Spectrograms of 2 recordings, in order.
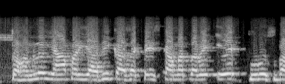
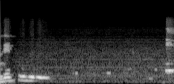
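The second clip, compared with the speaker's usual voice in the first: drawn-out prompt; 3 semitones lower, 5 dB quieter, much slower than usual. Shown as a demonstration. Teacher drawls answer for class.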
